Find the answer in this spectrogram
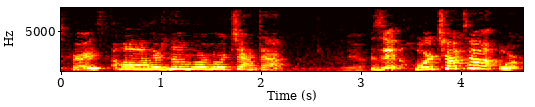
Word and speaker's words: horchata: Horchata.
